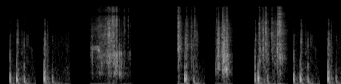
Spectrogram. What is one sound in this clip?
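A rifle clicks as it is reloaded.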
